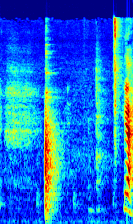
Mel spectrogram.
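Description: A ceramic coffee mug is set down on a hard surface with one sharp clink about two-thirds of a second in.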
